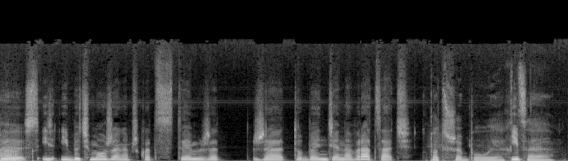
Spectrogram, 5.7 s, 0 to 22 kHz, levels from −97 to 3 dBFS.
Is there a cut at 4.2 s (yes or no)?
yes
